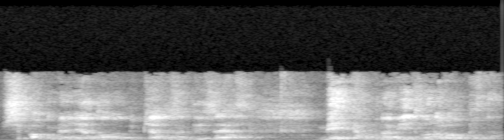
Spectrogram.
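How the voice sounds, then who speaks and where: A man with a rather high voice preaches a sermon in a very echoey room, far from the mic, with faint noise behind him. He tells it as a story, repeating phrases for emphasis. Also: rapid-fire, a bit bright.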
